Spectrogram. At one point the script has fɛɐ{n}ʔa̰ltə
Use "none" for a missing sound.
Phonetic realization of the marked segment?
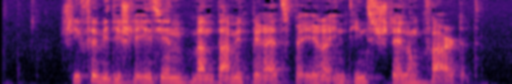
none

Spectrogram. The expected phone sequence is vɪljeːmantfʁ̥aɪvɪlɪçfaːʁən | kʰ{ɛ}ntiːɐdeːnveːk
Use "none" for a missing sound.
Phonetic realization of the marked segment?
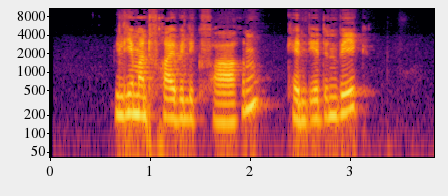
ɛ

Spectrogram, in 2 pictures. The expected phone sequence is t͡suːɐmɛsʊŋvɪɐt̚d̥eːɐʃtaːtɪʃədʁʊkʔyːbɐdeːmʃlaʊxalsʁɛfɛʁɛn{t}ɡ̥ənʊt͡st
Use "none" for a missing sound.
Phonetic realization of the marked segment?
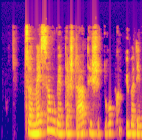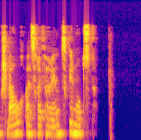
t͡s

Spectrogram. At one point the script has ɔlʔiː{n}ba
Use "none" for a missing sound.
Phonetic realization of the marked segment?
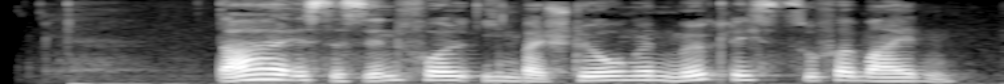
n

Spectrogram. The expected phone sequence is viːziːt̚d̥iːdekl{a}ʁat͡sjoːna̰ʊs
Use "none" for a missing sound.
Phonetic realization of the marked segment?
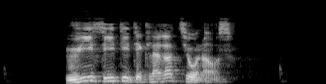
a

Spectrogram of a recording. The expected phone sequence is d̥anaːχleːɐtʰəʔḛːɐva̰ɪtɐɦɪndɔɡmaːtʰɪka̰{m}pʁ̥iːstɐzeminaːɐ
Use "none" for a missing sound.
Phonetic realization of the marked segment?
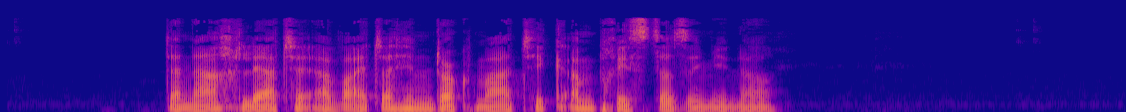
m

